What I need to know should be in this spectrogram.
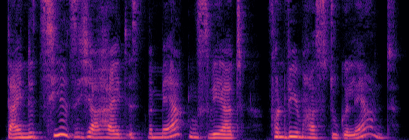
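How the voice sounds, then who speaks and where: A sly old guru from a storybook, as a woman reads him, stern and commanding. The voice is a little high and husky in tone. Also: animated, unhurried, warm tone.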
